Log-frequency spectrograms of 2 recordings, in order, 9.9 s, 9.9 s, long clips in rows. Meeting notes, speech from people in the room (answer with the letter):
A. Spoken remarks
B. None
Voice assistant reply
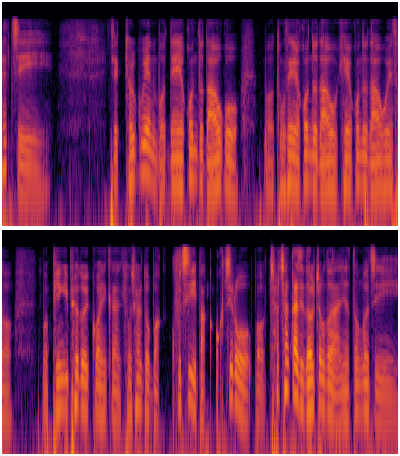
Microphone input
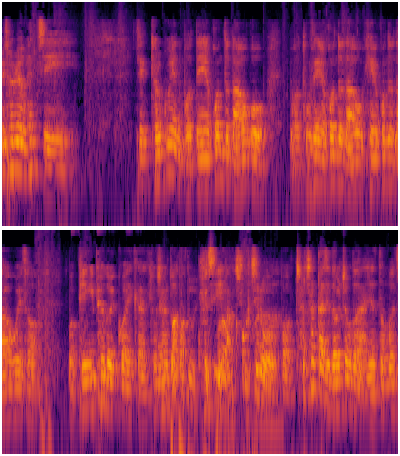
A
